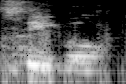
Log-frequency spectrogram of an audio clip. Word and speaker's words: Seaquell: it like so that's s EA q l l Sequel and kind of a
